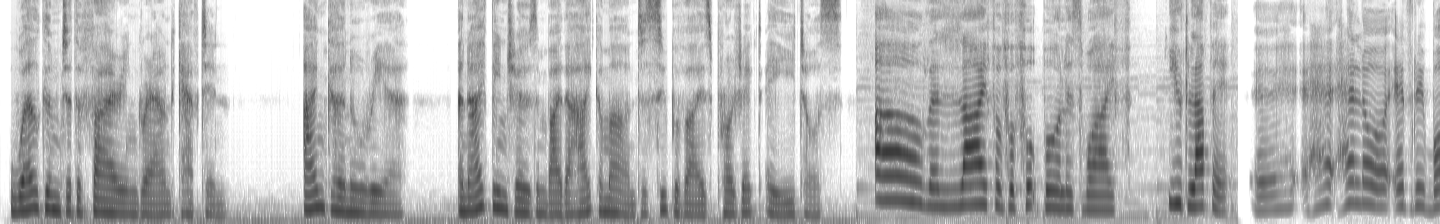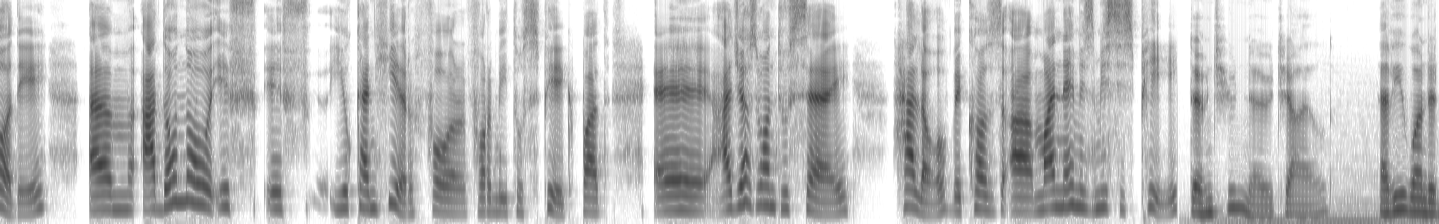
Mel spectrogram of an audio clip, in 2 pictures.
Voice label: Characters Adult

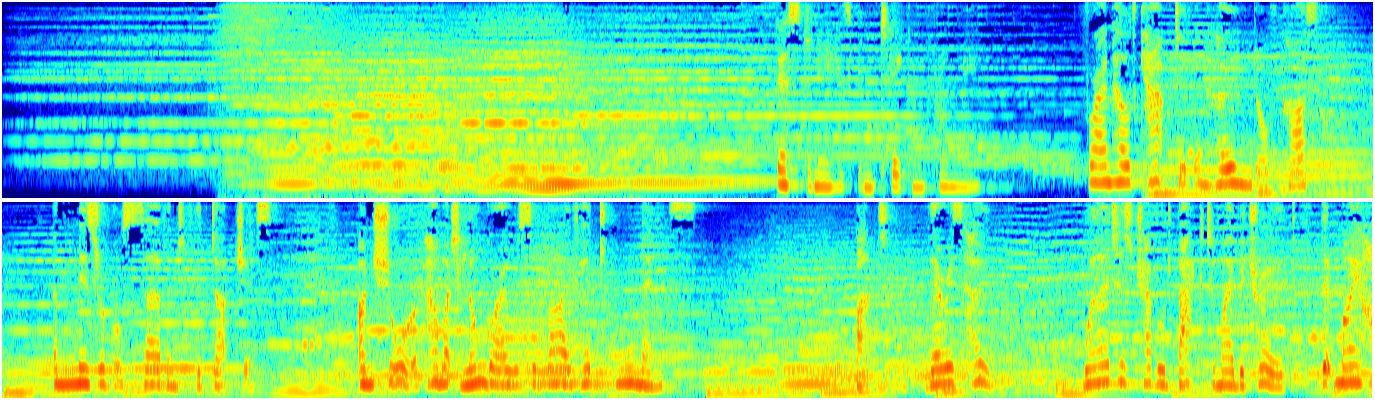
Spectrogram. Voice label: Narratives Showreel

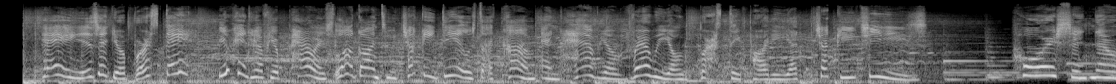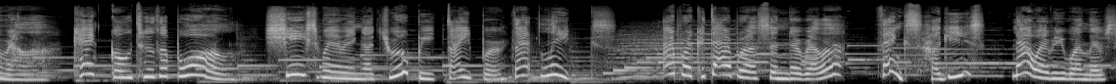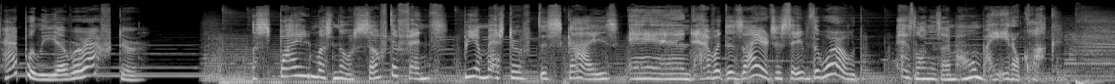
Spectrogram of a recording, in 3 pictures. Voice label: Kid Char Comm

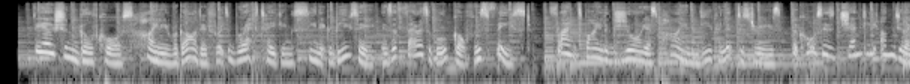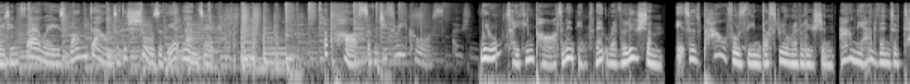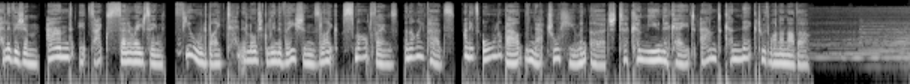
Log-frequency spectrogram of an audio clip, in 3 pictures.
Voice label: NARRATION

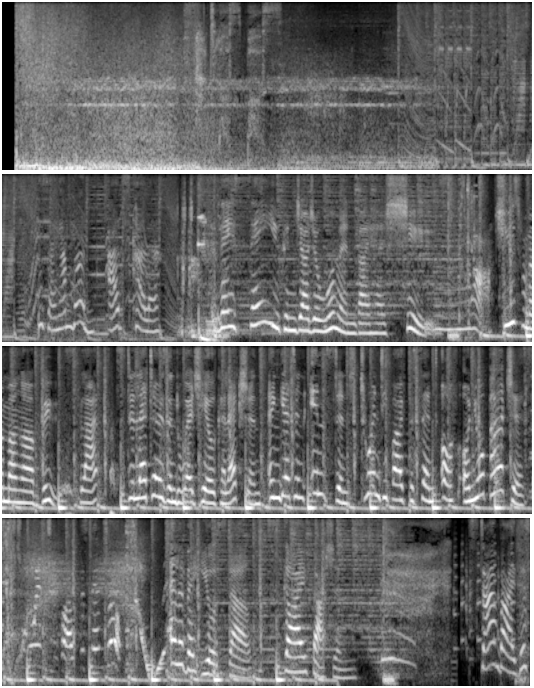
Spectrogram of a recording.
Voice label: Commercial

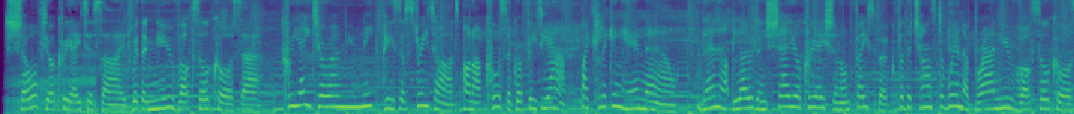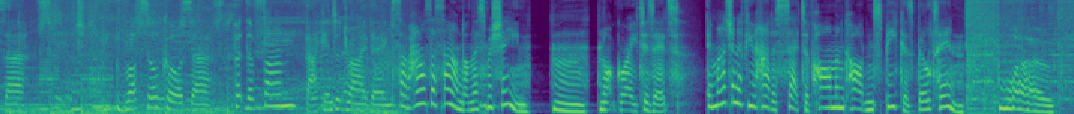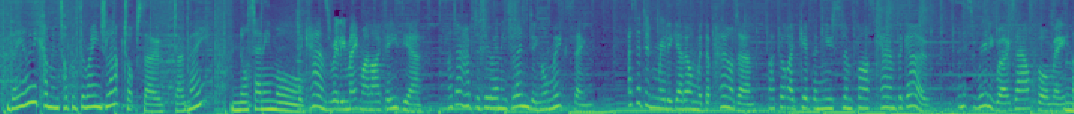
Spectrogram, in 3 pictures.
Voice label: Commercial

